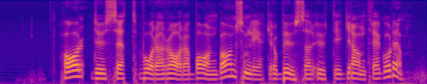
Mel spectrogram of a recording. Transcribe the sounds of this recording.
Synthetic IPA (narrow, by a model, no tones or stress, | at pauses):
haɾd̪ɵsɛt̪ːvoːɾaɾɑːɾabɑːɳbɑːɳsɔmleːkəɾɔbʉ̟ːsaɾʉ̟ːt̪ɪɡɾanːt̪ʰɾɛːɡoːɖən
